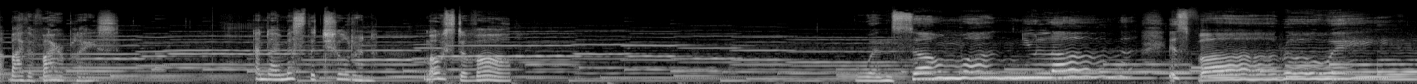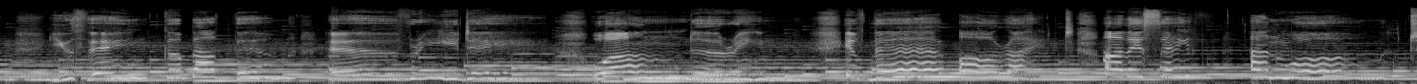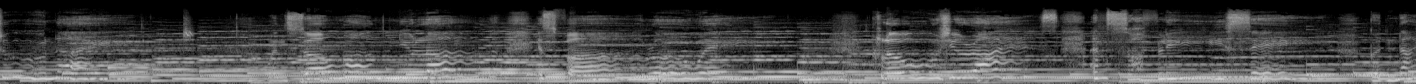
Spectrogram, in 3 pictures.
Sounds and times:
Speech: 0.0s - 1.2s, 2.6s - 5.2s
Music: 0.0s - 42.5s.

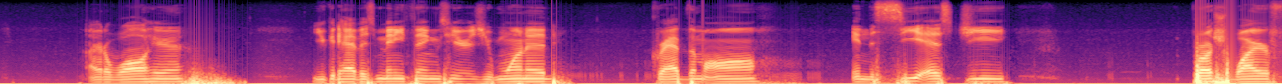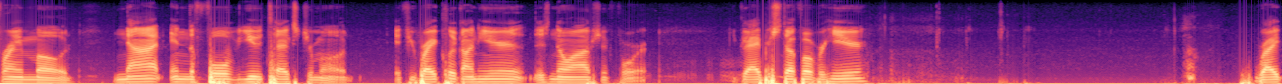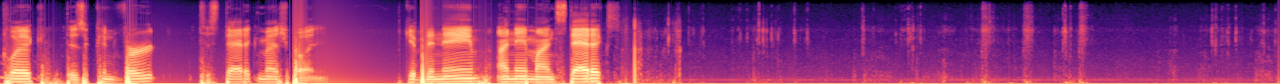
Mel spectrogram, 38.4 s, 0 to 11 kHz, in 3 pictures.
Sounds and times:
Speech: 0.9s - 2.0s, 3.2s - 5.7s, 6.5s - 7.8s, 8.6s - 10.1s, 12.0s - 19.4s, 20.2s - 21.6s, 25.3s - 28.9s, 29.7s - 31.9s.

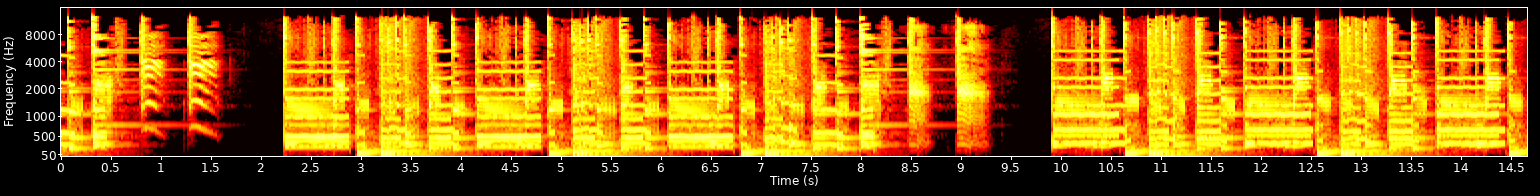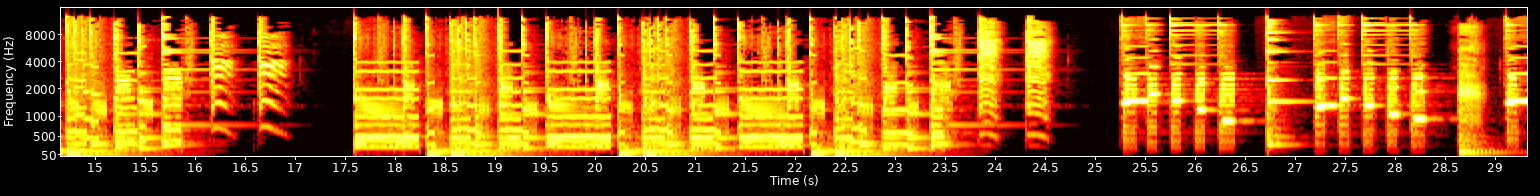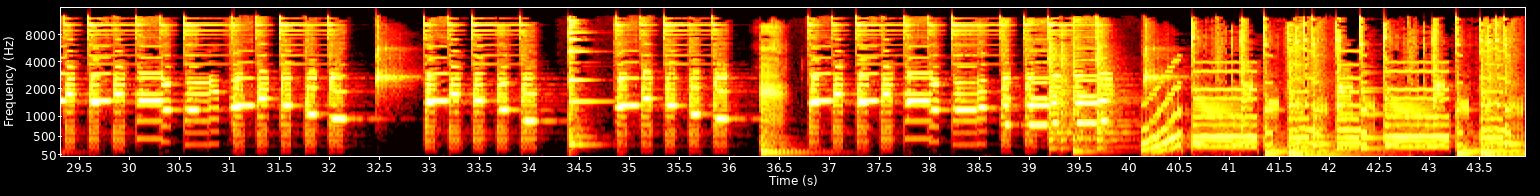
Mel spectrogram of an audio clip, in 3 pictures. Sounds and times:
Music: 0.0s - 0.8s, 2.2s - 8.7s, 9.9s - 16.2s, 17.6s - 24.6s, 25.2s - 43.9s.

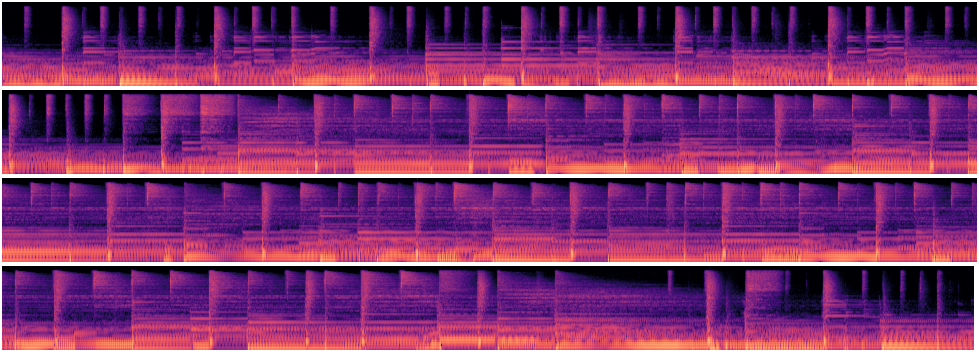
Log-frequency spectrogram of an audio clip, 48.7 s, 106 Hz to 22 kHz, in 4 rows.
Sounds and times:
Music: 0.0s - 48.7s.

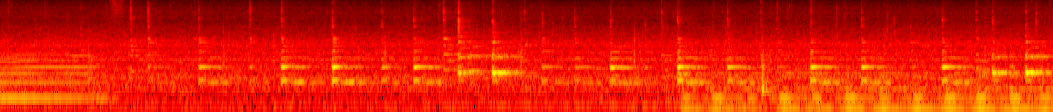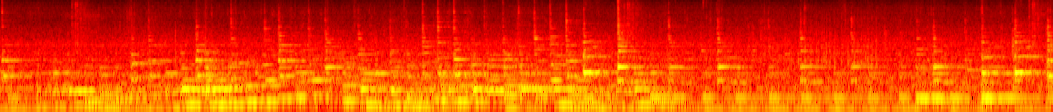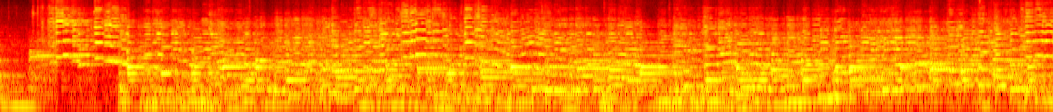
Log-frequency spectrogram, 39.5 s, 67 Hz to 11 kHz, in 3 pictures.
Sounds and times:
Violin, fiddle: 0.0s - 39.4s.

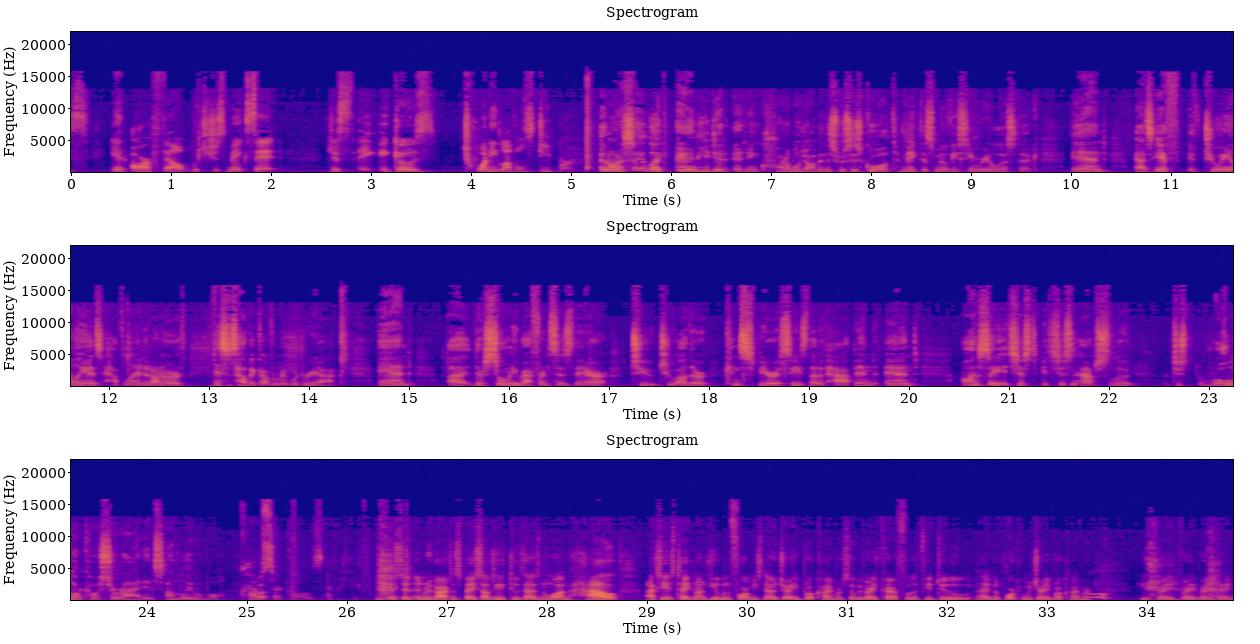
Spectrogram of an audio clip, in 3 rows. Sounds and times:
Inside, small room: 0.0s - 34.8s.

